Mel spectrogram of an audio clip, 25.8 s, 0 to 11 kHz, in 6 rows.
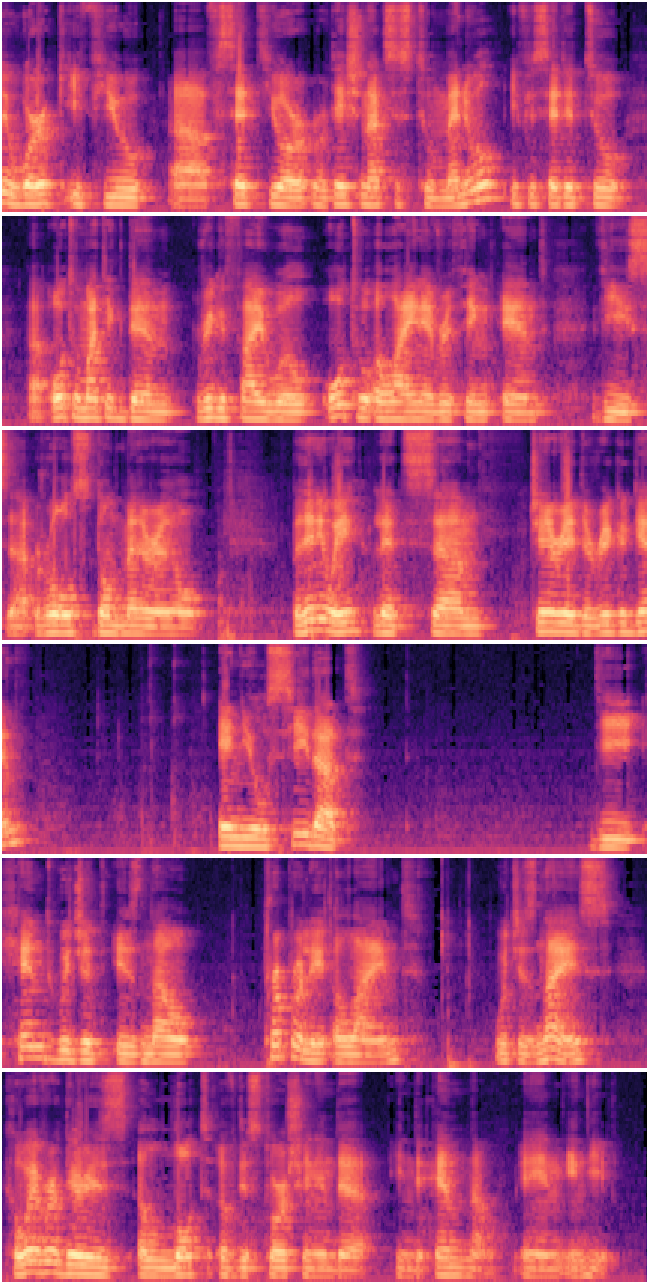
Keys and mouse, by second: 3.1-5.2 drag, 10.7 q, 13.9 middle click, 19.0 Tab, 19.5 click, 19.9 click, 20.2 g.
